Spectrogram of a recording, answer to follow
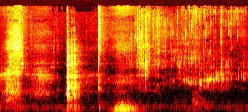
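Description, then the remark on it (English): Water splashes and trickles into a glass, with a couple of sharp clinks and a low gurgle partway through, moderately quiet, no one speaking. “Okay, so let me just get some water here.”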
